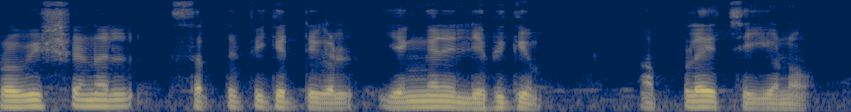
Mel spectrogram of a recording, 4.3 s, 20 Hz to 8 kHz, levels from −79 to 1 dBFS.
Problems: none marked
